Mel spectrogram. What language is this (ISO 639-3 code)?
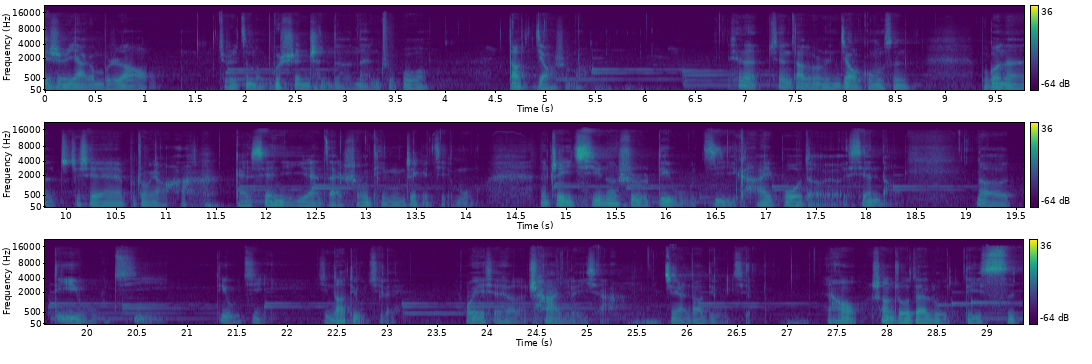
zho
